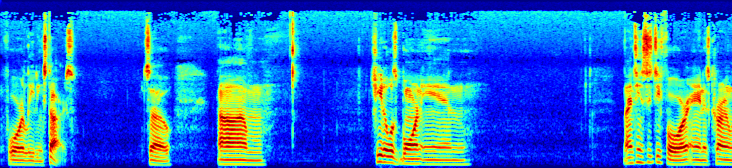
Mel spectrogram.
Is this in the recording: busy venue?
no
